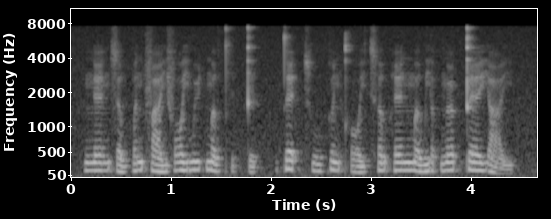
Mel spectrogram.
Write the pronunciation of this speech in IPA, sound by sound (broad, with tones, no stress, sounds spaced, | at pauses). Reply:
ŋ ɛː˥ ŋ s ɐ˨ w p ɐ˥ n f aː˨˧ j f ɔː˥ j w yː˥ t̚ m ɐ˨˥ w t̪ʰ ɪ˨ k̚ t̪ ɪ˨˥ k̚ | t̪ ɛː˥ t̚ t͡sʰ uː˨˥ k ɵ˧ n kʰ ɔː˨˥ j t͡sʰ ɐ˥ w h ɛː˥ n m ɐ˨˥ w j ɐ˨˥ k̚ ŋ œː˥ k̚ t̪ ɛː˥ j aː˨˩ j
